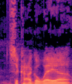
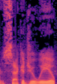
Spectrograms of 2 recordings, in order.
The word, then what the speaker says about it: Sacagawea: So why the different pronunciations, Sacagawea or Sacagawea?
